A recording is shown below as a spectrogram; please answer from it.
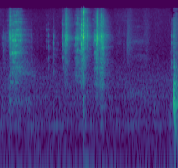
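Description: A small metal screw clamp handled with a chisel, giving a few faint metallic clicks and rattles, near the start and again around a second in.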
